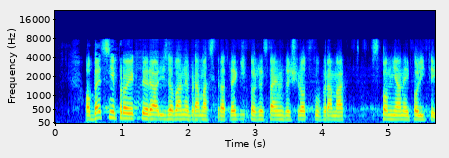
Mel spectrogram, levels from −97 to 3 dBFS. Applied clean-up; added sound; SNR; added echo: neural separator model SepFormer DNS4.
